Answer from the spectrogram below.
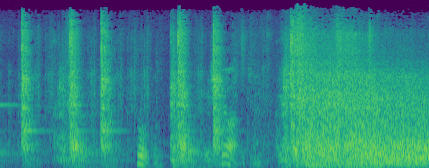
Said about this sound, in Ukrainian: Постріл!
